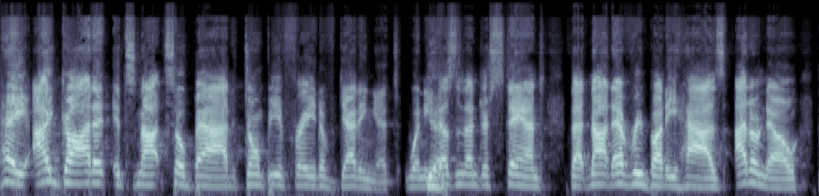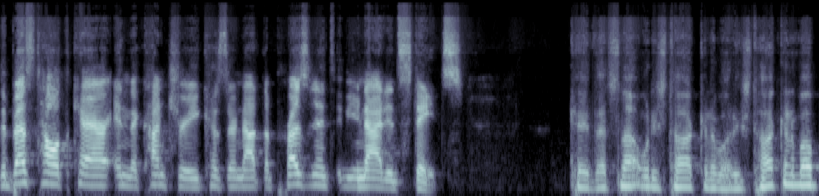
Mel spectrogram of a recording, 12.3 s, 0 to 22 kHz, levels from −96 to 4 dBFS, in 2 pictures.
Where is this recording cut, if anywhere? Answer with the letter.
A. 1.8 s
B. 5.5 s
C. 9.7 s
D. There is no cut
D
